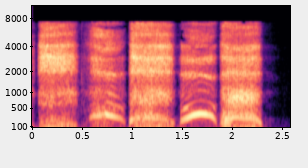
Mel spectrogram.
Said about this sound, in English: He's breathing to try to get more air so he can get more power.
